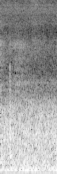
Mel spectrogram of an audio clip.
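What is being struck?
Nothing is struck.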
